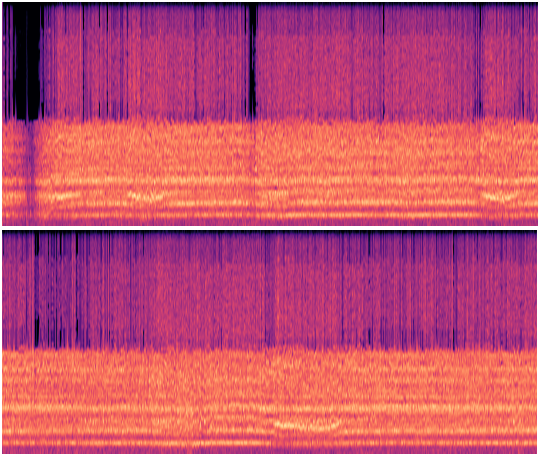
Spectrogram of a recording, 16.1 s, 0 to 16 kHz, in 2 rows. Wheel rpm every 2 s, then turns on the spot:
130, 220, 220, 220, 230, 220, 210, 230.
none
